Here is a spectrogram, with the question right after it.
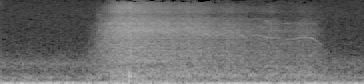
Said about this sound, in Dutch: Je kunt mij volgen. Adem rustig in door je neus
